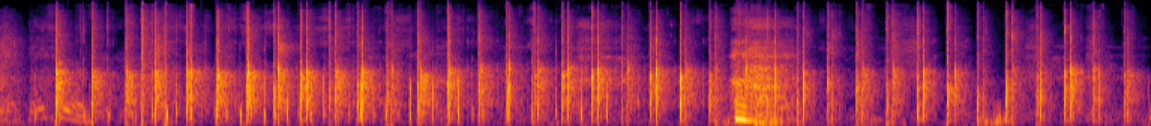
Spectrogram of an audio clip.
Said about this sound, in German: So. Wir haben es geschafft. Ich will Applaus hören.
